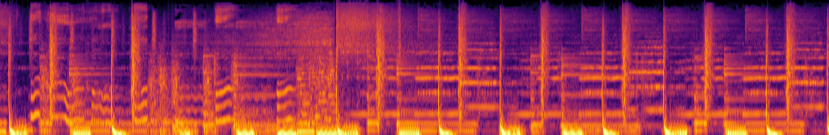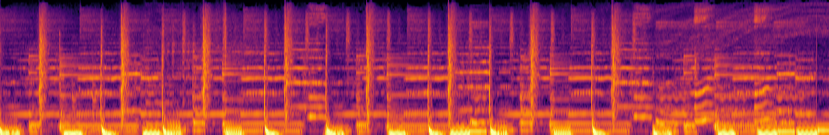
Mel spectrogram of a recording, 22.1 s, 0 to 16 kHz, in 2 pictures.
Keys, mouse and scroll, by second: 0.0 Up, 0.2 Up, 0.4 Left, 0.6 Left, 0.8 Left, 0.9 Left, 1.1 Left, 1.8 Return, 10.4 ctrl+=, 10.6 ctrl+=, 10.9 space, 12.6 double click, 13.9 ctrl+Return, 14.2 Delete, 14.5 ctrl+d, 14.7 space, 16.2 ctrl+click, 17.0 double click, 18.7 ctrl+Return, 19.2 Delete, 19.8 ctrl+d, 20.4 ctrl+-, 20.6 ctrl+-, 20.8 ctrl+-, 21.0 ctrl+-.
